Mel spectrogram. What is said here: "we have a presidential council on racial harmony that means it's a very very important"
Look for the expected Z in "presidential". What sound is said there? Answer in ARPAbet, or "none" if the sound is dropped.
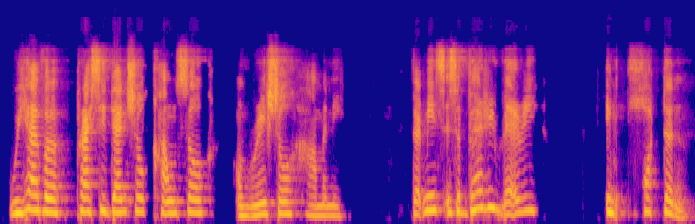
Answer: S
